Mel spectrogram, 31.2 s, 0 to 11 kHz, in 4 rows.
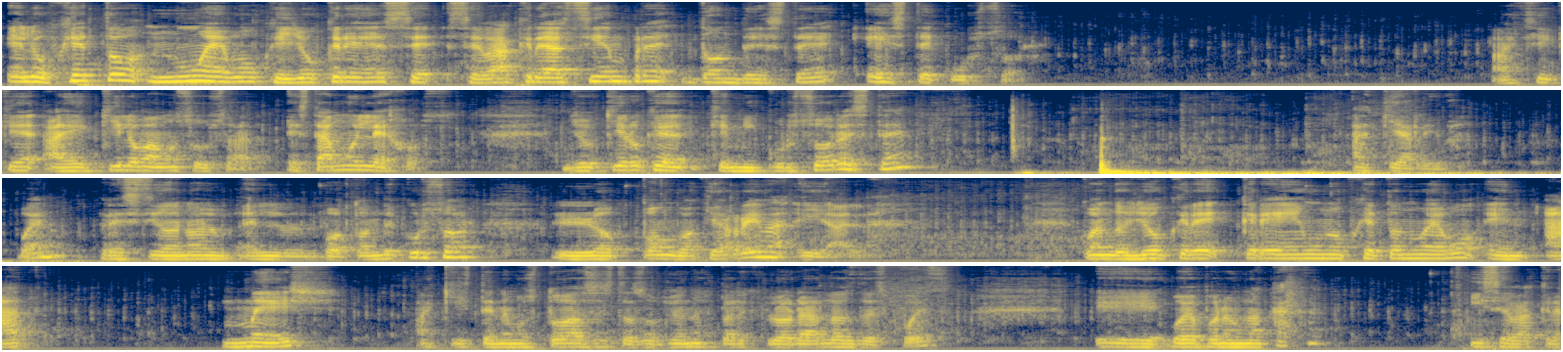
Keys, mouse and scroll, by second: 0.4 middle click, 1.2 scroll up 1, 2.2-2.6 scroll down 1, 2.6 middle click, 10.5 scroll up 1, 13.1 middle click, 13.4-13.8 typing, 17.2 click, 19.2 middle click, 20.8 scroll down 1, 22.1 click.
